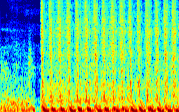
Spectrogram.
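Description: A loud, sustained burst of automatic gunfire erupts after a brief low rumble, the shots rattling off in a rapid, steady rhythm until the end.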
